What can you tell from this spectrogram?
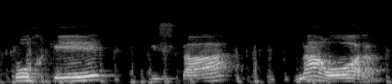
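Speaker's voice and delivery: "Porque está na hora" spoken slowly, each word laid out; slow model answer. Shown as a demonstration. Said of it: "A resposta".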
